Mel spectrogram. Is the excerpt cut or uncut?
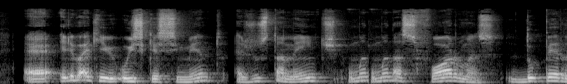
cut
